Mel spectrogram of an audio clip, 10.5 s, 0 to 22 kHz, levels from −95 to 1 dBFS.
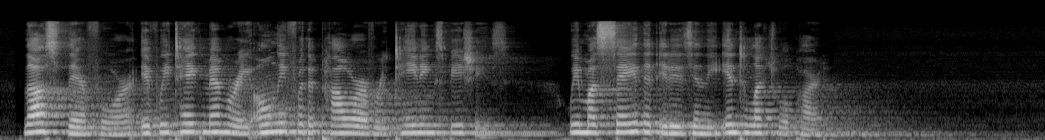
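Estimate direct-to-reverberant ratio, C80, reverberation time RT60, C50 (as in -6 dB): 7.0 dB, 13.5 dB, 2.5 s, 13.0 dB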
